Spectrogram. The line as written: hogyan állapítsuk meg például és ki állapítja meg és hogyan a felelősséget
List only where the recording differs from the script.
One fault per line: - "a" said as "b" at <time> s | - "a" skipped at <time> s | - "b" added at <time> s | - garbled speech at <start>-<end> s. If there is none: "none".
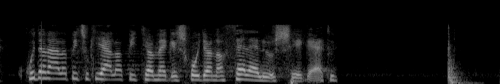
- "meg például és" skipped at 0.9 s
